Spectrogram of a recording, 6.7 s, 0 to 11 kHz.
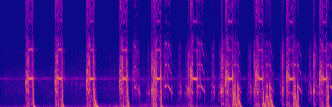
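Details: Grey francolin calling: loud, harsh, broadband notes repeated roughly every 0.6 seconds in a steady series, with a thin constant high tone running behind them.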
